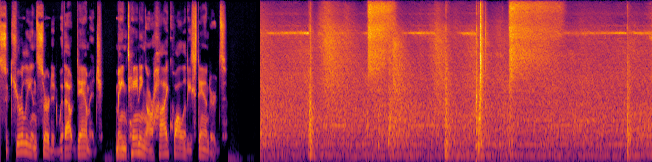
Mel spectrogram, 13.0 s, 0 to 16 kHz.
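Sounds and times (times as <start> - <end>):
compressed air hiss: 7.4 - 7.9, 10.2 - 11.3.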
